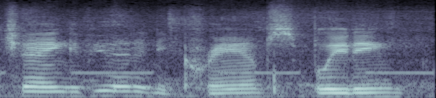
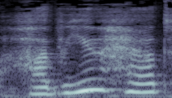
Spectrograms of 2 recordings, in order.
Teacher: Have の H が落ちて Have you had?みたいな感じに聞こえています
